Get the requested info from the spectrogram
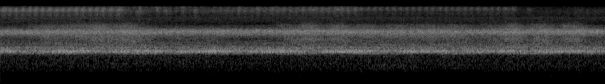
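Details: Forest crickets at night in a continuous shrill chorus, several high stacked tones ringing together without a break, a soft pulsing texture running through the steady wall of sound.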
